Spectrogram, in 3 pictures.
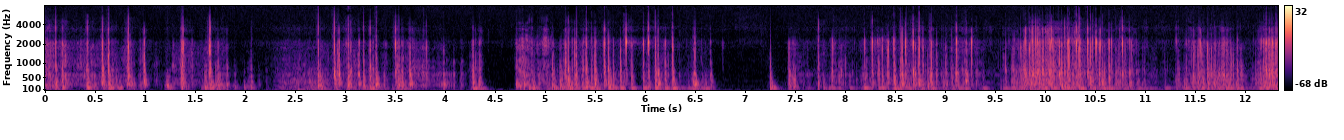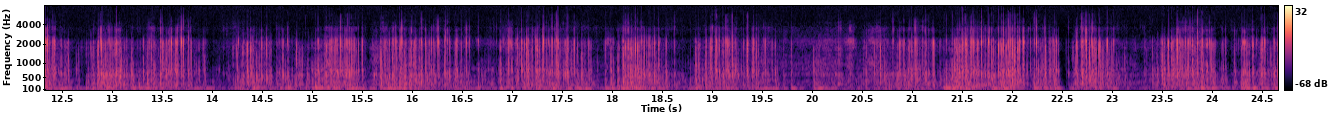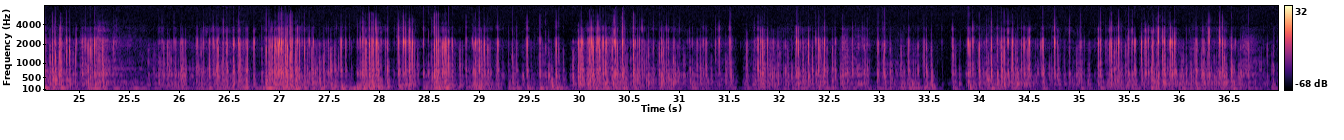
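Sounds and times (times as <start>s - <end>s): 
deep ear canal massage rubbing: 0.0s - 6.7s, 7.3s - 36.9s
quick scratchy crackles: 0.0s - 36.9s.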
